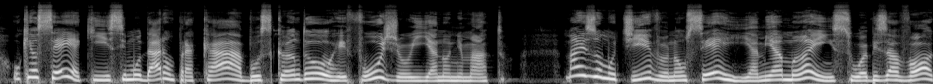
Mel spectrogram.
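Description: A woman's voice: medium pitch, dark tone, smooth, no room sound, natural voice. A woman playing a kindly, reassuring old grandmother with a Brazilian accent in an audio drama. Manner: tender, reassuring, unhurried. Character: kindly old grandmother who reads cards. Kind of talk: scripted audio drama acting.

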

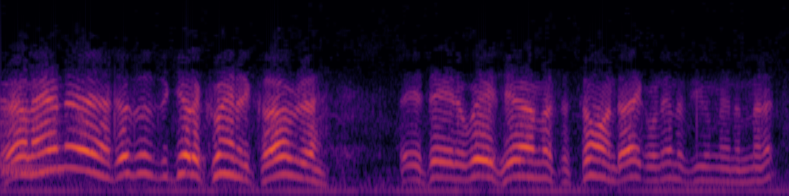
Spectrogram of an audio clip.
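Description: An actor playing a folksy, hesitant middle-aged husband in old radio comedy, stammering through ungrammatical talk. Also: male voice, high-pitched, fairly quick, faint music behind, close to an everyday voice. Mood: nervous. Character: scheming, long-married middle-aged man, hapless club leader. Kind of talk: 1940s radio comedy acting. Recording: tinny, noisy old radio recording.

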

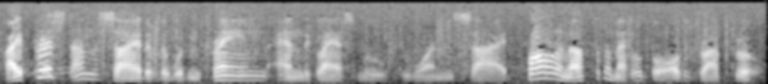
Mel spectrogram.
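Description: A wisecracking 1940s radio sleuth with a lowish, very lively voice. He is glib and sure of himself, heard through a muffled old recording with faint noise. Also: a little fast. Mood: cocky, teasing. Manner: glib, teasing. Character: cocky, wisecracking male amateur sleuth, cool and quick-witted.

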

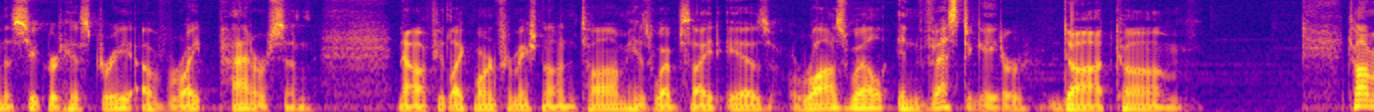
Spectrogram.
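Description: A man's voice: deep voice, no room sound. A man hosting a radio interview show with a polished announcer's delivery. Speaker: radio host.

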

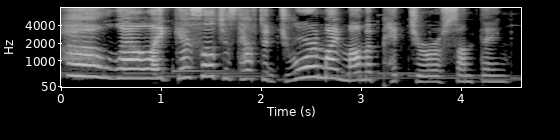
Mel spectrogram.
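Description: A woman voicing a polite, gentle little girl in a children's story, timid and hesitant. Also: very high voice, big pitch swings, takes it slowly, faint music behind, pitched above the performer's own voice, heavily acted. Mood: hesitant, hopeful.

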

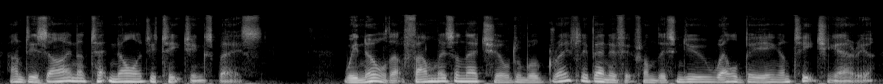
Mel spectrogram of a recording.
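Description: A man's voice: mid-range voice, gravelly, mellow. A man reading scripted local news as a volunteer newsreader.

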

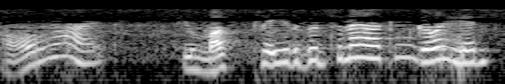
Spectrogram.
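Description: An American actress playing an impatient, highly strung woman in a 1940s radio horror play. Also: sing-song, brisk, narrow, tinny audio. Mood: scornful impatience. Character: impatient, scornful woman turning fearful. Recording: noisy band-limited 1940s radio recording.

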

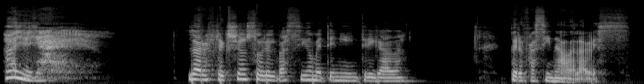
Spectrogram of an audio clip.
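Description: Woman, Chilean accent, young adult, breathy, expressive personal storytelling, podcast narration. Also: fairly low pitch, normal speed. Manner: expressive, dramatic retelling with sighs and exclamations.

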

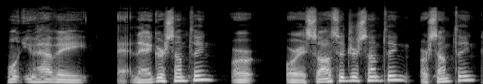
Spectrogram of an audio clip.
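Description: A man reading aloud, voicing a flustered, chatty young gentleman who babbles in a hearty, nervous way. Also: medium pitch, sing-song, a little fast, dry recording, clean studio sound, voice pushed up.

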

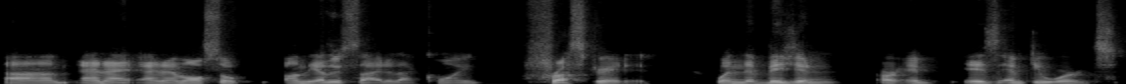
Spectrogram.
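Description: Deep-voiced Canadian man, earnest and halting. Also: fairly even intonation, fairly bright tone, no echo. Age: 40s. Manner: earnest, halting with frequent restarts. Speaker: podcast host. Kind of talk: casual conversation.

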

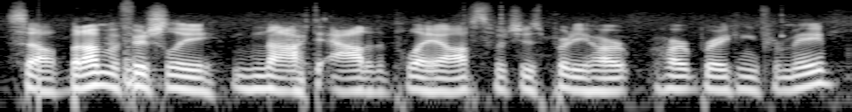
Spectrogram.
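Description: A man from Pittsburgh hosting a casual fantasy football podcast, rambling and self-deprecating as he thinks out loud about the standings. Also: medium pitch, fairly even intonation, brisk. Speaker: podcast host and league commissioner.

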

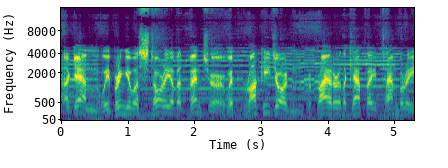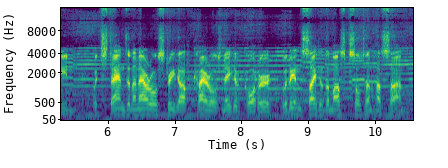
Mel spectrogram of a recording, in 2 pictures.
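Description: A man's voice: medium pitch, lively intonation, moderate pace, few pauses, music in the background, poor audio. A male radio announcer in a formal, declamatory style introducing a 1940s drama.

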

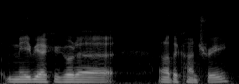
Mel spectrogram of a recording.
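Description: A man in his late teens, born in Canada, chatting as a podcast guest in a relaxed, rambling way. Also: fairly low pitch, normal speed, smooth. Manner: relaxed, rambling, lots of fillers and restarts. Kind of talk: casual chat.

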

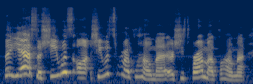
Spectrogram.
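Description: A woman from the American South co-hosting a casual podcast, recalling things in a rambling, lively way. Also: sits high, a little fast. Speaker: podcast co-host. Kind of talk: casual chat.

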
